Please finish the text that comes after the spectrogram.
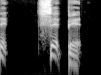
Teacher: your tongue rises and the mouth narrows like in it sit bit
